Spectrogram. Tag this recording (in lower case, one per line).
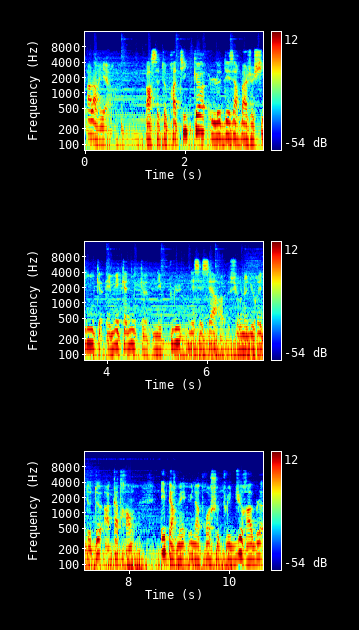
speech
music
